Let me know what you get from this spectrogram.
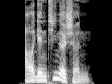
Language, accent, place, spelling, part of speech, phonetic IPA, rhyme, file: German, Germany, Berlin, argentinischen, adjective, [aʁɡɛnˈtiːnɪʃn̩], -iːnɪʃn̩, De-argentinischen.ogg
- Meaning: inflection of argentinisch: 1. strong genitive masculine/neuter singular 2. weak/mixed genitive/dative all-gender singular 3. strong/weak/mixed accusative masculine singular 4. strong dative plural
